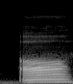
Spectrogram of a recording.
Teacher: there's a faint H sound between the A and W at the beginning of the first part of this word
